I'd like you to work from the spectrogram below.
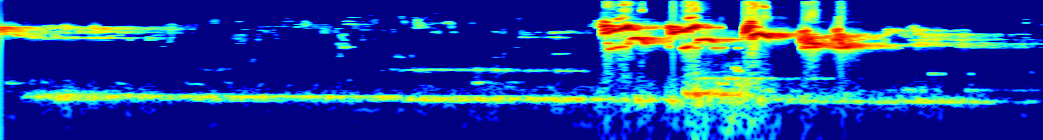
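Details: A steady low tone hums throughout while a cucak rante songbird breaks in with a short burst of jumbled, high, slurred chattering notes.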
